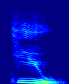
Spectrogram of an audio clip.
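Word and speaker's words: queue: have qu e ue so we pronounce this word as tu so it is Q and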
